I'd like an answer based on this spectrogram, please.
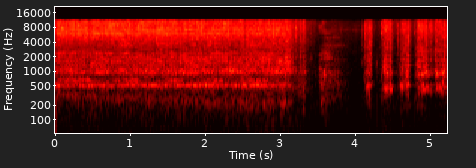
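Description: Hand ice auger drilling a hole through river ice: the blades give a steady grinding scrape, which stops suddenly about three seconds in and is followed by a few sharp knocks.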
